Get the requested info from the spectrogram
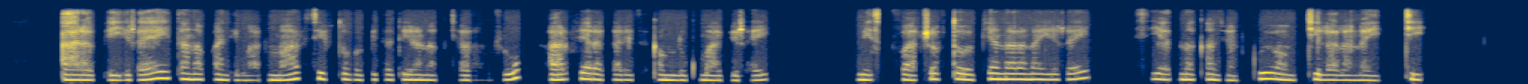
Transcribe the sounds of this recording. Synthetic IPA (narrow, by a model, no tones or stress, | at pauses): aɾab̥eiɾajt̪anəpand̪emaɾumaɾu̥sifi̥t̪ovəpit̪at̪eɾanaku̥d̪iaɾaɳɖ͡ʐu | aɾifiaɾakaɾet͡sḁkəmilukumaviɾaj | mesi̥iv̥aɾuʈ͡ʂəfi̥t̪ovəpianaɾanaiɾaj | siat̪inat̪kand͡ʒanikuewamint̪ilalanai | t̪i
